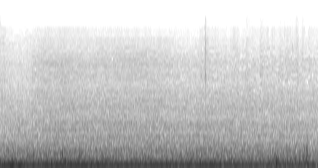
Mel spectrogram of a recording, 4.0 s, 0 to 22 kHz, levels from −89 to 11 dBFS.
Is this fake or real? real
